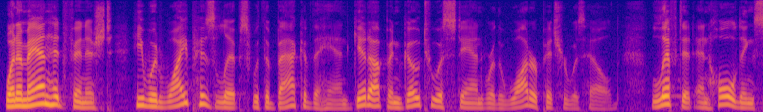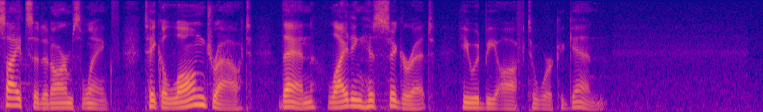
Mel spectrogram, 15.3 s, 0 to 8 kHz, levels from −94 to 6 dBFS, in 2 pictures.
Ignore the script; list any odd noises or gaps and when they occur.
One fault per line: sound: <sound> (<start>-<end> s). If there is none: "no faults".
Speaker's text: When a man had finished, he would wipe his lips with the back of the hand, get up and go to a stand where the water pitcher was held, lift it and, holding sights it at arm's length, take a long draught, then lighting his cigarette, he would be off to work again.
no faults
